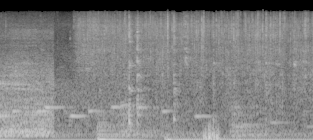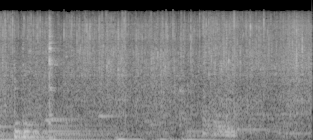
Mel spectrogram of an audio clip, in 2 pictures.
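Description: Fettuccine frying in hot garlic oil in a nonstick frying pan, a steady sizzle, with a few sharp clicks as the pasta is tossed with metal tongs.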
